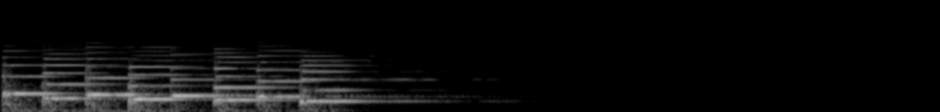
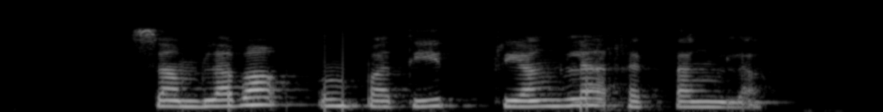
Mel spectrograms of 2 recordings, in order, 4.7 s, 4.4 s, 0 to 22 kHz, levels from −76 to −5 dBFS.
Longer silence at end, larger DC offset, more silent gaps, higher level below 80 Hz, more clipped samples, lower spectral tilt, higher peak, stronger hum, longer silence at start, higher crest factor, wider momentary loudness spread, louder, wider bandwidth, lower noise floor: first, 2.6 s vs 0.55 s; neither; neither; first, -60 dBFS vs -70 dBFS; neither; first, -6.5 dB/octave vs -5 dB/octave; second, -20 dBFS vs -16 dBFS; neither; second, 0 s vs 0.65 s; about the same, 16 dB vs 20 dB; about the same, 9 LU vs 10 LU; about the same, -33 LUFS vs -34 LUFS; second, 6.4 kHz vs 8 kHz; about the same, under -90 dBFS vs -88 dBFS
